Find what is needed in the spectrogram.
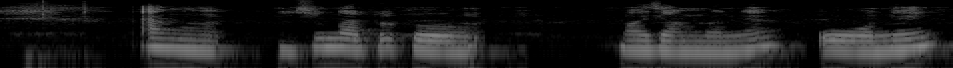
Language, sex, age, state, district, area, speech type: Bodo, female, 45-60, Assam, Kokrajhar, urban, spontaneous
